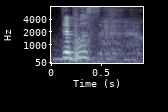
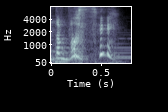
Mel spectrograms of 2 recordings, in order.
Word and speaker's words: Debussy: It is Debussy. That is this. There's a different pronunciation for their name, but it is widely known that is literally Debussy.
